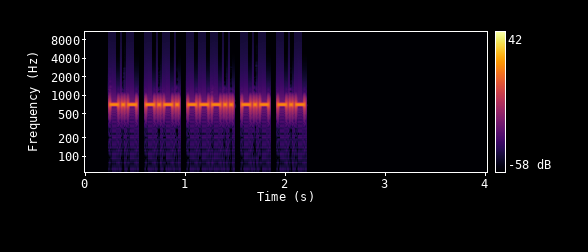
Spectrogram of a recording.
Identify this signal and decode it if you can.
Morse code, heard as a keyed tone, about 40 wpm, 700 Hz. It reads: KC8KK
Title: USA Call Signs - 5 Characters - Repeated 2x - 40wpm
